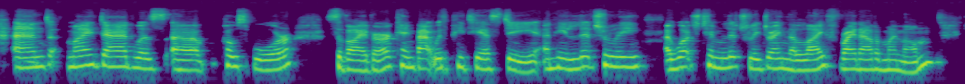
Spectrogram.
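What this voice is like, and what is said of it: English accent. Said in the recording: “I grew up in England, as you can tell from my accent... I love the accent.”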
